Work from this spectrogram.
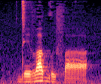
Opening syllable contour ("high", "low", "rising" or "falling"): low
